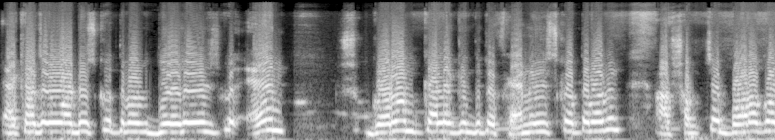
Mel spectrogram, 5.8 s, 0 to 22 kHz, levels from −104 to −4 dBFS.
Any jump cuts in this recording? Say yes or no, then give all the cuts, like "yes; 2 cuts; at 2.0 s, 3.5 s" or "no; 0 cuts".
no; 0 cuts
